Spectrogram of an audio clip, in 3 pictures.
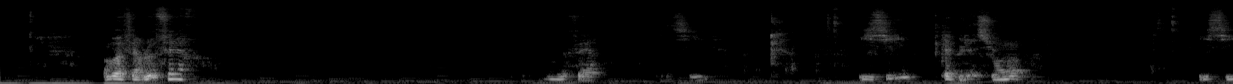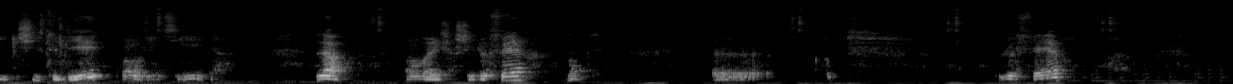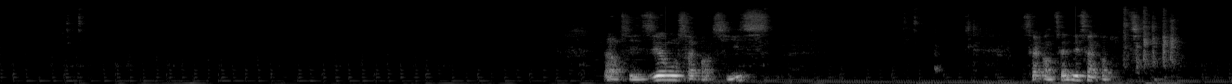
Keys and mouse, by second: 7.5 middle click, 9.3 click, 20.3 click, 23.4 click, 25.4 click, 35.9 KP_0.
